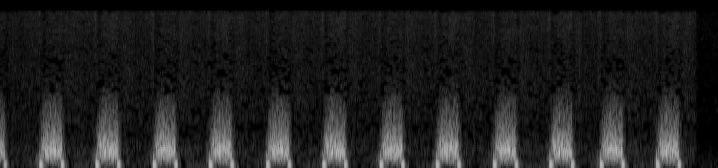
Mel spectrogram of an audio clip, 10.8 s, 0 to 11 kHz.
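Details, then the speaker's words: Teaching recording of a pansystolic murmur, as in mitral regurgitation: a regular heartbeat near 70 a minute with a steady murmur running from S1 to S2 with no gaps. "a pansystolic murmur as heard with mro regurgitation starts with S1 and stops at S2 without a gap between murmur and heart"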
